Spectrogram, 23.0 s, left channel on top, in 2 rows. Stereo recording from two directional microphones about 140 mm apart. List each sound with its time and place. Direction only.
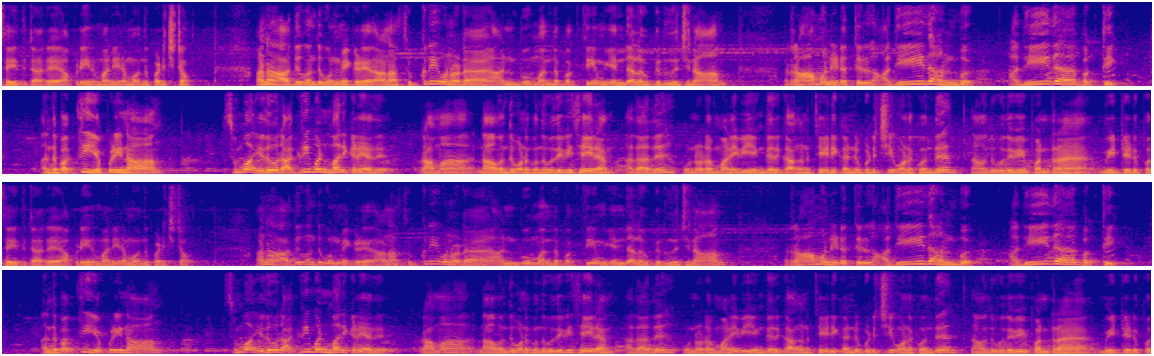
0.0 s a man's voice: 15° right (ahead or behind)
1.5 s a man's voice: 20° left (ahead or behind)
4.5 s speech: 10° left (ahead or behind)
5.0 s a man's voice: 5° right (ahead or behind)
11.9 s a man's voice: centre (ahead or behind); by 13.1 s 25° left (ahead or behind)
13.8 s a man's voice: 5° left (ahead or behind)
